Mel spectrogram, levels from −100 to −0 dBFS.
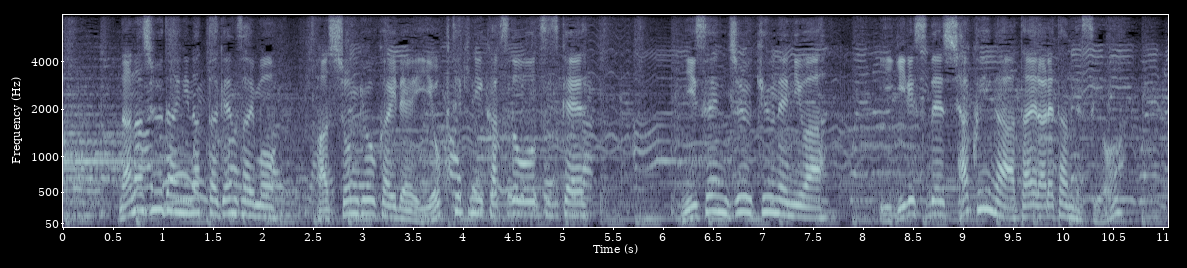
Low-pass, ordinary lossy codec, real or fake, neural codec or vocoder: none; none; real; none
